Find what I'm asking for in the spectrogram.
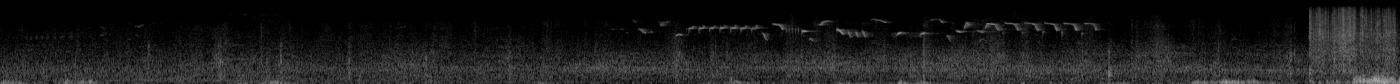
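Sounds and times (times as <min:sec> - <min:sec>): songbird singing trills: 0:00.0 - 0:01.6, 0:06.0 - 0:11.1
outdoor background hiss: 0:00.0 - 0:14.0.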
